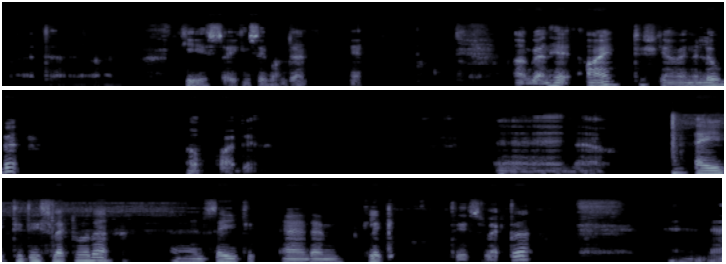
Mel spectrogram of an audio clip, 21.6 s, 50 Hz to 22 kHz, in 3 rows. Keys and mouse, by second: 0.7 n, 5.9 i, 11.9-14.8 middle drag, 13.8 a, 14.8 c, 18.5-21.6 right drag.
